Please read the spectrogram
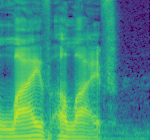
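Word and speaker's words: Live A Live: And it, apparently, according to the Nintendo Direct trailers, it is, you pronounce it Live Alive.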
